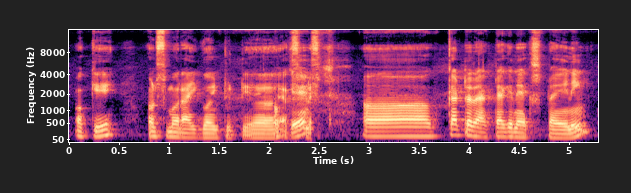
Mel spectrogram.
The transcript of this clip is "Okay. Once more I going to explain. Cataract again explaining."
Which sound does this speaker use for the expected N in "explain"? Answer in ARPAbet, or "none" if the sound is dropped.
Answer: L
